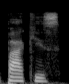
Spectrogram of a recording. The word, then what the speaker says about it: Pacismo: Pacismo, pronunciado como Paquis, é a ideologia centrada no personagem Pac-Man, criado em 1980 pela desenvolvedora japonesa Namco.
